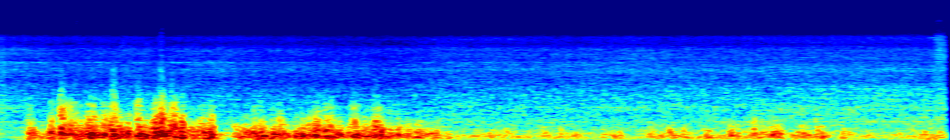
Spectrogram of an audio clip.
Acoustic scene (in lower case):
street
